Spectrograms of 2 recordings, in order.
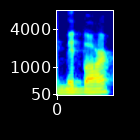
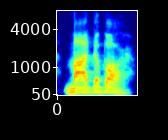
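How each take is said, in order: First: It is said with the Israeli pronunciation. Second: It is said with a non-Israeli pronunciation. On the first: "Some would say Midbar in the Israeli pronunciation of it" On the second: "But Madabar"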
